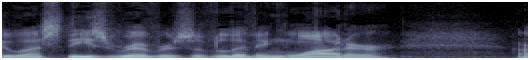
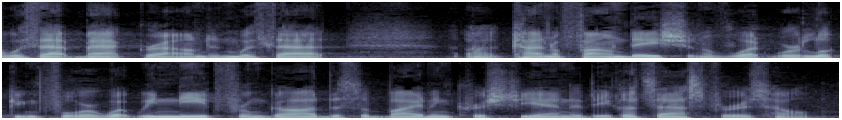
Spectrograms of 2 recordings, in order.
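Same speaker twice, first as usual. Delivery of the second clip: usual speaking voice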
